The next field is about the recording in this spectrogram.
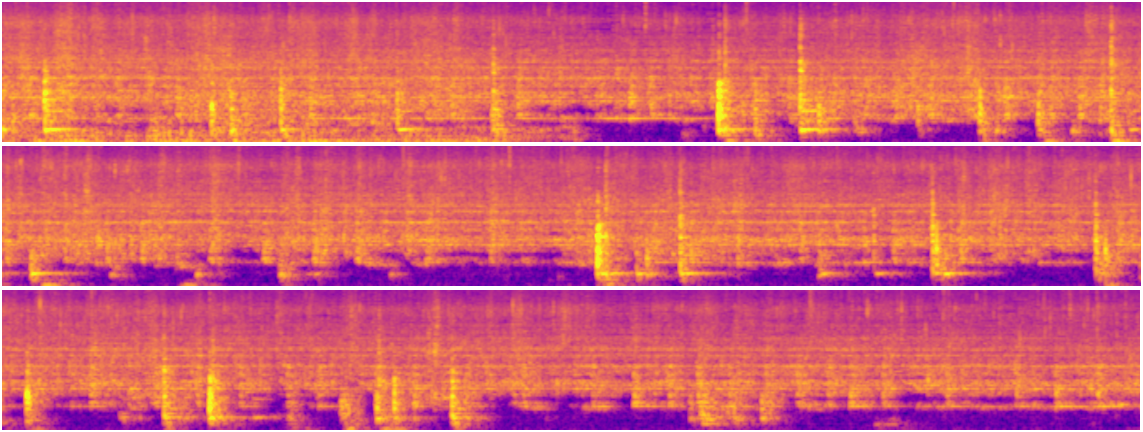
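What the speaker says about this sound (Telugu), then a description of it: "పచ్చివాసన పోయే వరకు మంచిగా ఫ్రై చేసుకోవాలి." Ginger garlic paste fries in a pan with oil, a continuous hissing sizzle broken by repeated scraping and stirring of a spatula, close and steady with no talking.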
